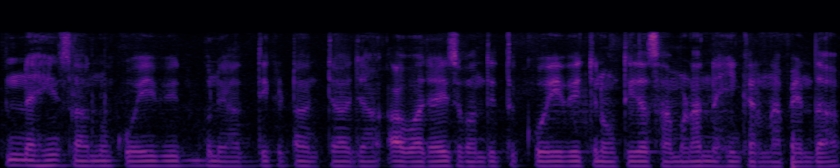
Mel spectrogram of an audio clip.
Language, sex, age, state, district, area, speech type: Punjabi, male, 18-30, Punjab, Rupnagar, rural, spontaneous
